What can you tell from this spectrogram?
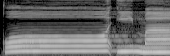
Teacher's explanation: apabila berhenti hukumnya Mad iwad karena ada tanwin fathah yang diwakafkan cara bacanya dipanjangkan mimnya dua harakat tanpa bunyi n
